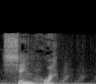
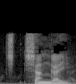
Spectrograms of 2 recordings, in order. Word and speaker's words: Shenhua: Shenhua. Shanghái. Así se pronuncia.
